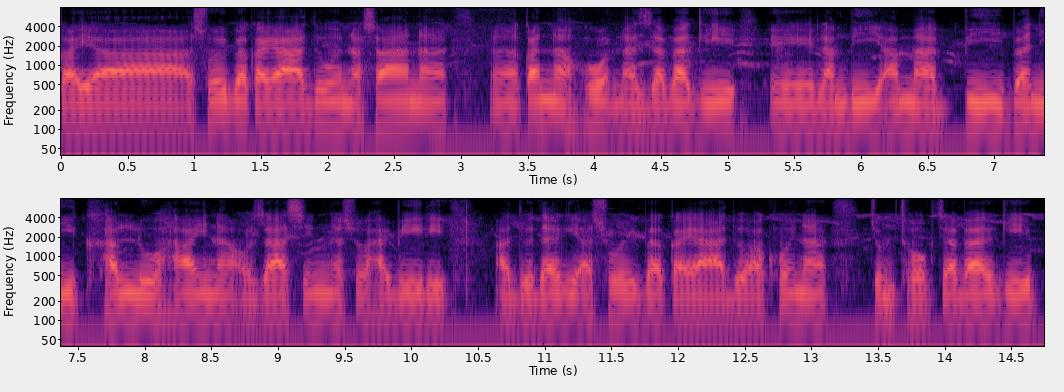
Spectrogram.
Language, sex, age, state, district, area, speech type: Manipuri, male, 18-30, Manipur, Tengnoupal, rural, spontaneous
